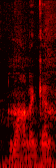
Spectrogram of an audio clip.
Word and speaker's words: Monaghan: Now, what got me thinking about this is actor Cameron Mohannigan, I don't know how to pronounce his last Monaghan. name. Monaghan.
